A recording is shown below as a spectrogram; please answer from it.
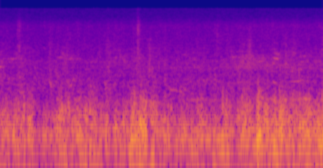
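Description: Wind buffeting the camera microphone, an uneven low rumble, with faint voices.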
